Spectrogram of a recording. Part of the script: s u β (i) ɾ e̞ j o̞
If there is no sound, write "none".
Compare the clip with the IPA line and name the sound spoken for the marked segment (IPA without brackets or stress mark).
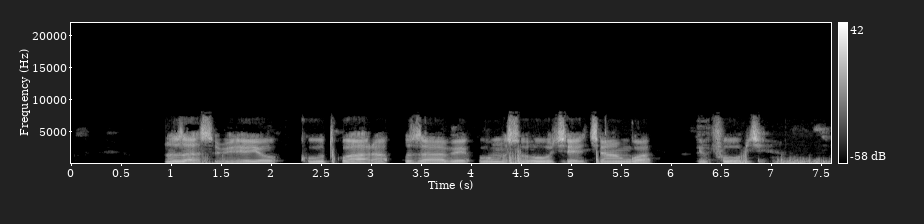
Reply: i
